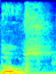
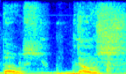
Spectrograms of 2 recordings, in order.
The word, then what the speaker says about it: Doge: It's called Doge. Doge. It's spelled Dodge, but it's Doge.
